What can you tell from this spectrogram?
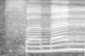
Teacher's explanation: Lam pada lafaz Allah dibunyikan secara tafkhim karena huruf sebelumnya fathah, maka bacanya tebal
